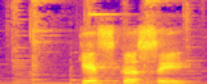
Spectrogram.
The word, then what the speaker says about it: qu'est-ce que c'est: Actually, up to this is qu'est. Okay? Then this CE part is not pronounced. CE part is not pronounced. So qu'est-ce que, this part is que, and this part is say, S-A-Y, say.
